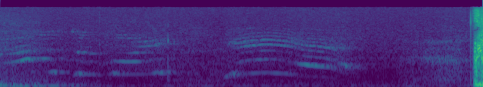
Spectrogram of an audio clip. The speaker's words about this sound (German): Ein Kind steht vor der Gartentür und schreit in der Gegend rum.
